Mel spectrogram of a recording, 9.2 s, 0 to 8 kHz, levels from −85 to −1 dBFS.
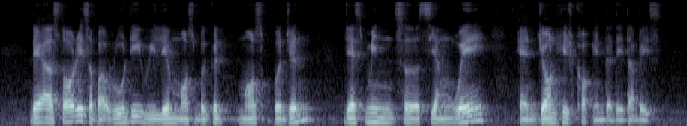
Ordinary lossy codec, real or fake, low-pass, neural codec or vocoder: none; real; 7.2 kHz; none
